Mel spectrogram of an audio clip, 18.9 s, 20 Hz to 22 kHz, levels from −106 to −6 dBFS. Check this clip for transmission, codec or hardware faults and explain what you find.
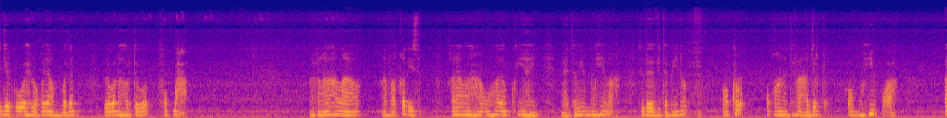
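A repeated buffer fault appears three times in the speech. At 0.78–0.80 s and 3.42–3.44 s, a tiny slice is heard twice with a hard join, giving a brief click-like stutter. At 12.98–13.06 s the same slice sounds five times in a row, making a short buzzy stutter. Fresh audio reached the playback device late, so it replayed its last block, which fits a 20 ms buffer. Nothing audible seems to be skipped afterwards.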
